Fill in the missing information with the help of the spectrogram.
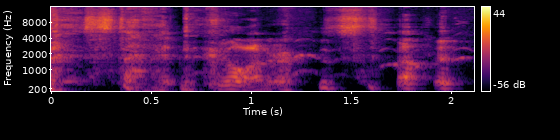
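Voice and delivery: helpless giggling through the words; laughing protest. Real, not acted. Player tells Connor off at the table, laughing protest. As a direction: try to scold but keep laughing.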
